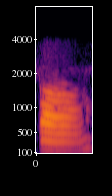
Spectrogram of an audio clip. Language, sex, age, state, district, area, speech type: Assamese, female, 30-45, Assam, Darrang, rural, conversation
